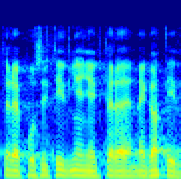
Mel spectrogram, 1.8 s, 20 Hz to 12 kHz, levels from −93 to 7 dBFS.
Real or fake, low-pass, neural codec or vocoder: fake; 7.2 kHz; codec, 16 kHz, 4 kbps, FreqCodec, larger model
